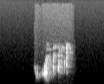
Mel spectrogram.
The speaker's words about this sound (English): I'm going to sip some water as you type stuff in.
